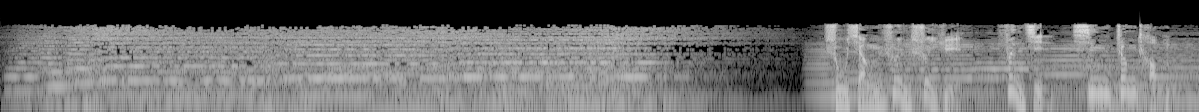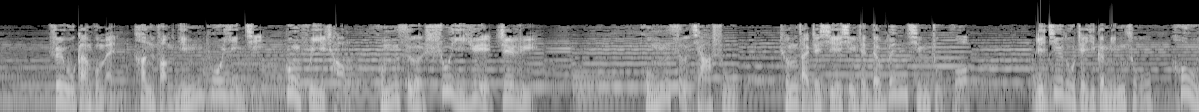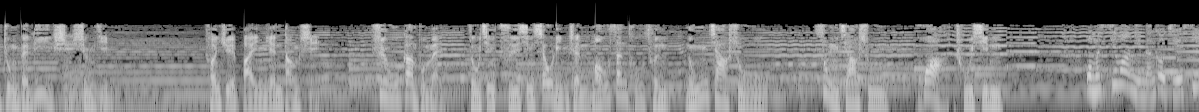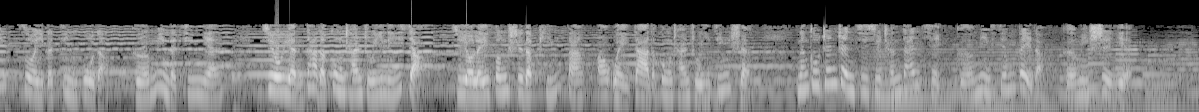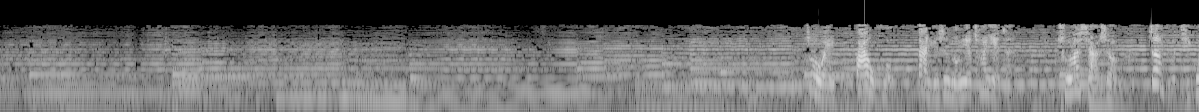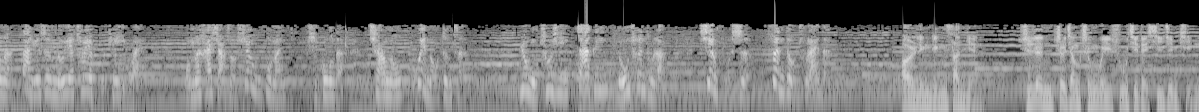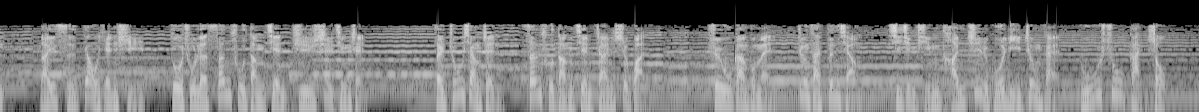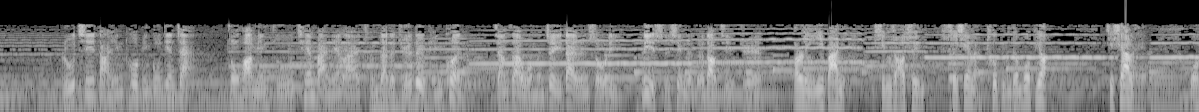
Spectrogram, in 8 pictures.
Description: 在新疆，国家税务总局塔城地区税务局开展迎“七一”“红心向党 兴税有我”主题活动，税务干部齐唱《没有共产党就没有新中国》，用最嘹亮的歌声、最真挚的情感表达对党和祖国的热爱与祝愿，凝心聚力扎实推进退税减税工作精准落地，以优异成绩迎接党的二十大胜利召开。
